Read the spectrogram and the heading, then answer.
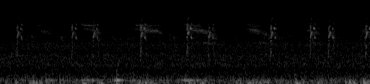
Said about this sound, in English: I assume, therefore, that these chip notes of the adults are alarm notes.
